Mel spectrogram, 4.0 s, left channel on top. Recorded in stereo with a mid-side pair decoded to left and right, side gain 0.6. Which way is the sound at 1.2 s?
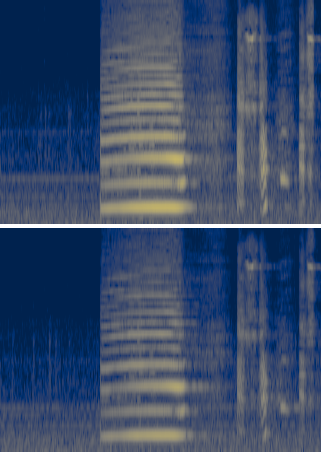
40° left.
